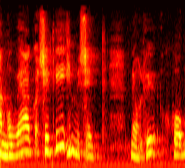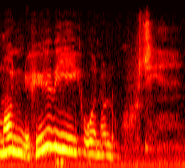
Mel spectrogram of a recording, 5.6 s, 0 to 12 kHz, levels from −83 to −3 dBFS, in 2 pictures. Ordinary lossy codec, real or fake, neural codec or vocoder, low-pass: MP3, 48 kbps; real; none; 10.8 kHz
